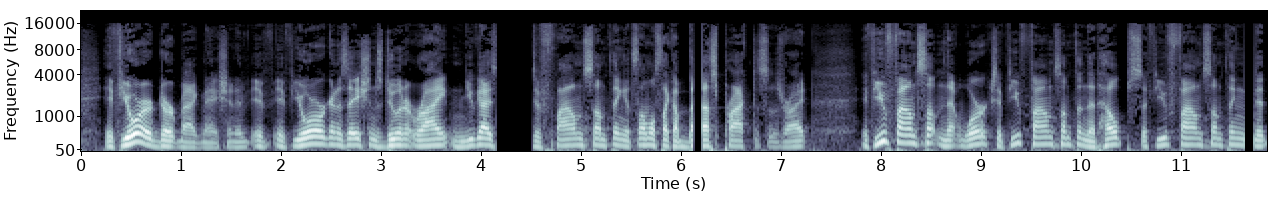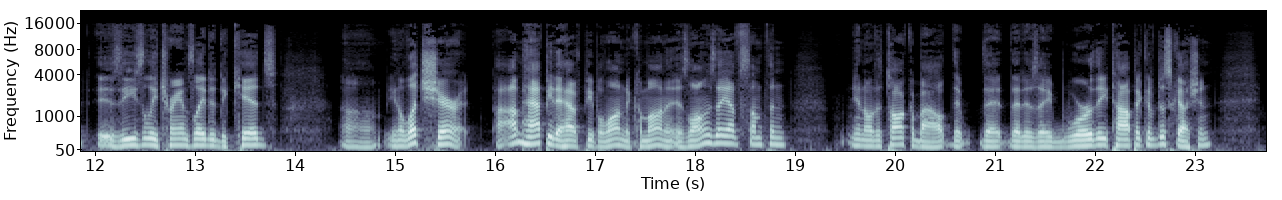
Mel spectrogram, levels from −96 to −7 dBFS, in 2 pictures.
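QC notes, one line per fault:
4.14–4.51 s, 6.11–6.21 s, 11.63–11.72 s: Bluetooth stall. The speech drops to silence for 372 ms, 97 ms and 98 ms, then resumes. This is likely interference delaying packets, so the headphone buffer empties and playback waits for resent data.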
